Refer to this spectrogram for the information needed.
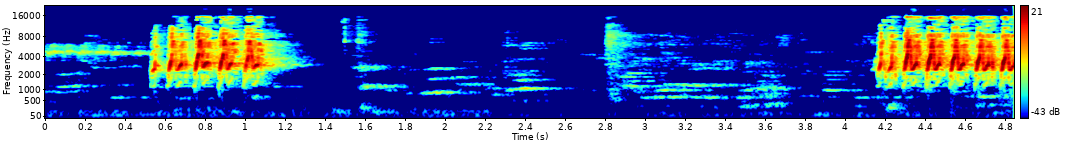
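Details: Flamboyan ngebren song: two short, rapid buzzy trill bursts about three seconds apart, separated by faint soft chirps.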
